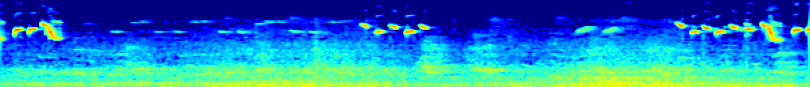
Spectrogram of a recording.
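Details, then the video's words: Great tit song in short bursts: a few quick high paired notes at the start, scattered thin notes, then a faster run of repeated sharp two-note phrases near the end over a low rumbling background. "أجمل وأعذب تغريد لطائر الحداد (القرقف الكبير )chant messange charbonnier"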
